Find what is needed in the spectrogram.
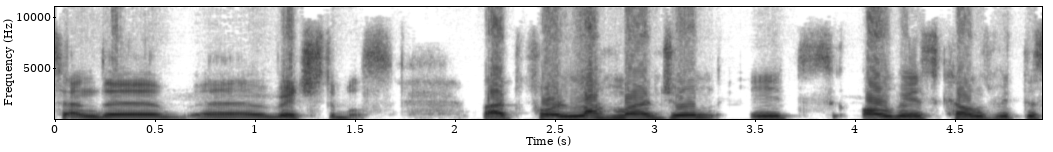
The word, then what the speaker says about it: Lahmacun: Is perfect. That? You're a natural in Turkish. That's how you say it. Lahmacun, exactly. The origin of the word actually comes from Arabic, lam abecin, meaning ground meat. In Turkish, we pronounce it as lahmacun, like you said.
